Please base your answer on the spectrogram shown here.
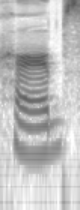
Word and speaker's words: herbs: okay this is true what about herbs or herbs however I've heard it pronounced both ways um are they good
